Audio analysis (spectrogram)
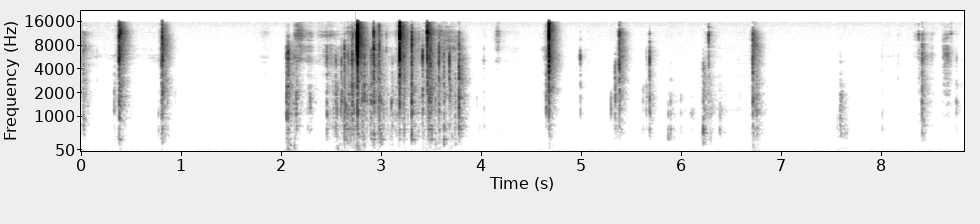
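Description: Fingertips point at and rub the printed plastic on the back of a full Home Pie plastic snack bag. A few sharp crinkles open the clip, followed by a dense two-second stretch of bright rustling crinkling, then scattered crisp crinkles until the end. The sound is high and papery, with almost no low end and no ring after each crinkle.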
